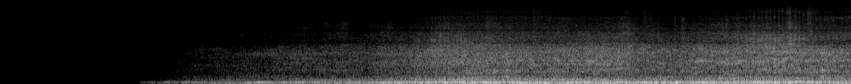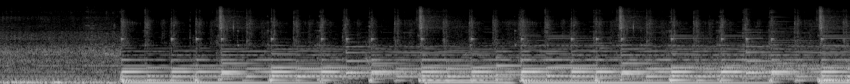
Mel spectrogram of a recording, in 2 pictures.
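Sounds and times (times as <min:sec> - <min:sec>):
street traffic noise: 0:01.4 - 0:17.0
auto-rickshaw engine droning: 0:01.9 - 0:09.7
music with sustained notes: 0:09.7 - 0:17.0.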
